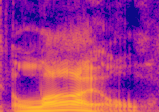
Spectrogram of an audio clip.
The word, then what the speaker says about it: Lyle: It is the correct pronunciation is Coach Mike Lyle. No S.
